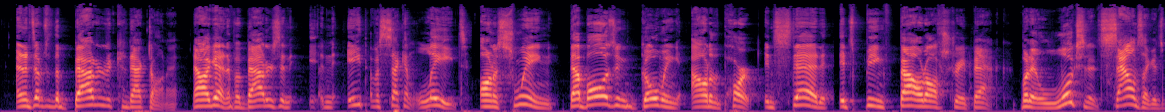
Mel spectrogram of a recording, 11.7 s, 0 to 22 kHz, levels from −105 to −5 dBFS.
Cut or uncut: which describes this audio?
cut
